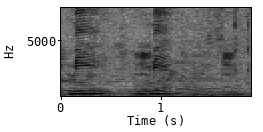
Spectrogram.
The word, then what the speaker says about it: mì: Thực ra, nó phải được phát âm là mì.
